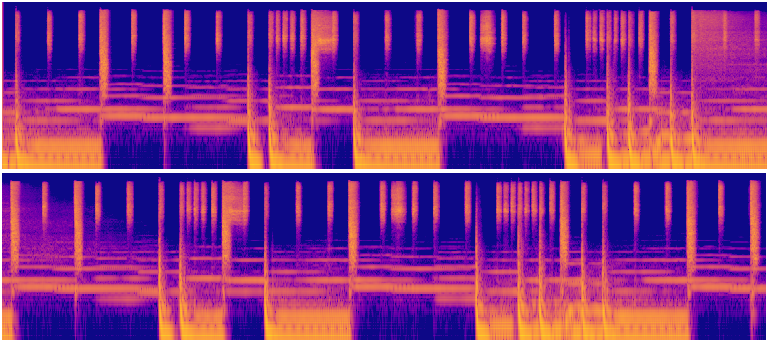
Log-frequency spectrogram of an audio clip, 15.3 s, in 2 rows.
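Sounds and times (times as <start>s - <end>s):
frenzied bass assault: 0.0s - 1.0s, 2.5s - 4.4s, 5.6s - 7.8s, 9.2s - 11.2s, 12.4s - 14.6s.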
